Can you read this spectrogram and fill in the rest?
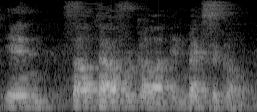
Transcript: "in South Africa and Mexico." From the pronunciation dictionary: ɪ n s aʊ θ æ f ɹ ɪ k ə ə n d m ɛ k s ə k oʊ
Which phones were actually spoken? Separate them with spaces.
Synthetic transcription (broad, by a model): ɪ n s aʊ θ æ f ɹ ɪ k ə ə n m ɛ k s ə k oʊ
